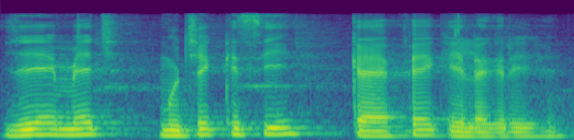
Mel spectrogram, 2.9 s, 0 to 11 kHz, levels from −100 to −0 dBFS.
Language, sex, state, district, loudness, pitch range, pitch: Hindi, male, Uttar Pradesh, Lucknow, -16 LUFS, 110-140 Hz, 130 Hz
